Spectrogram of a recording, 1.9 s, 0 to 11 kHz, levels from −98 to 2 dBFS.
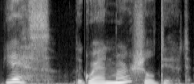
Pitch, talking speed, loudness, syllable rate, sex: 245 Hz, 155 wpm, -15 LUFS, 3.7 syllables/s, female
